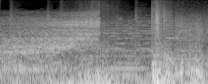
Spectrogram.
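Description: Logo-reveal sound effects over intro music: a rising whoosh that swells into a deep boom about half a second in, then a sharp hit about a second and a half in.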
